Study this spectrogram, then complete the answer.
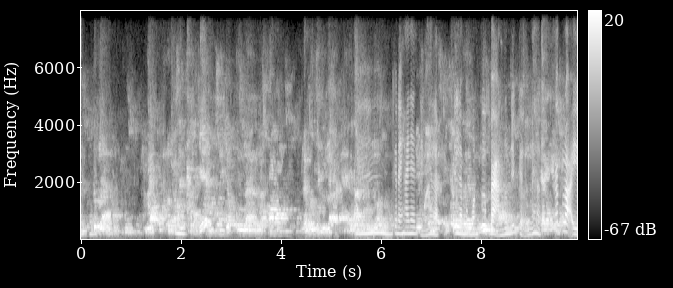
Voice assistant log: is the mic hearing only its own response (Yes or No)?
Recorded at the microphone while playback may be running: No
